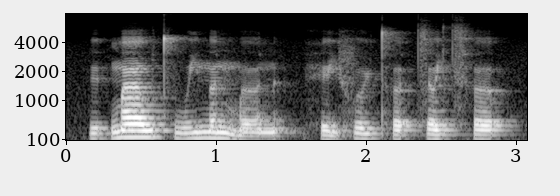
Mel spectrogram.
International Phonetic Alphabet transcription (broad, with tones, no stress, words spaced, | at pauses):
ɪ˧k̚maː˥w t̪ʰuː˨˧jn̪ɐ˧n mɐ˨n | he˨˩jfɵ˧ɥt̪ʰɐ˨t̚t͡sɐ˧j t͡sʰɐ˧p̚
